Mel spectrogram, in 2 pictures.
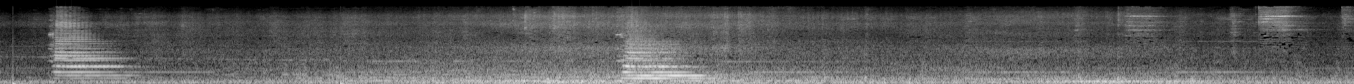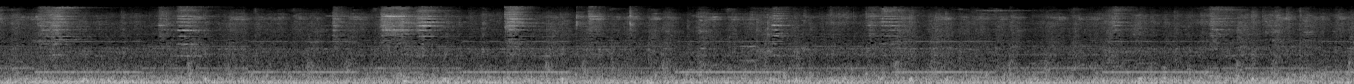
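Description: A diesel locomotive passing close by sounds its horn twice over the hum of its engine: a short blast under a second in and a longer, louder one about six seconds in. Its passenger coaches then roll past with a steady rumble and the clickety-clack of wheels over the rail joints.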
